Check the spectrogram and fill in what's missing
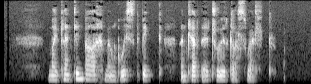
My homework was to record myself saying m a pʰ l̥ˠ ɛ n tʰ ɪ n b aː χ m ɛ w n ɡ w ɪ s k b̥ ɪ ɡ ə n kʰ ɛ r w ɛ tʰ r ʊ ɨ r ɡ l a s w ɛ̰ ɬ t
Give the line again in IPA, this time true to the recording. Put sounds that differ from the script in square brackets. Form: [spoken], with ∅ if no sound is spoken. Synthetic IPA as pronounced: m a pʰ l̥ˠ ɛ n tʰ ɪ n b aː χ m ɛ w n ɡ w ɪ s k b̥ ɪ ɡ ə n kʰ ɛ r [b] ɛ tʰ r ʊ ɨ r ɡ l a s w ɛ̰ ɬ t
